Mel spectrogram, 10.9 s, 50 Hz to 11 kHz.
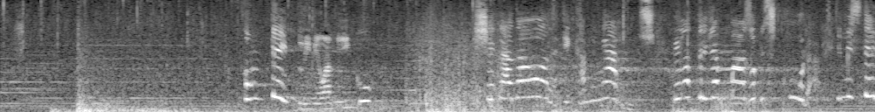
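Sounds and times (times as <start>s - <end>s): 
heavy rain during a thunderstorm with strong winds: 0.0s - 10.9s
deep low rumble of thunder: 0.6s - 10.9s
speech: 3.8s - 5.2s, 5.9s - 10.9s.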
